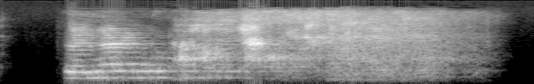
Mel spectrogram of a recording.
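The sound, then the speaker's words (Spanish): The speaker's female pet dogs, one named Tina, fighting: a brief burst of high, strained yelps and growls that turns into a rough, hissing scuffle of snarls, lasting about two seconds before stopping abruptly. “perdón, Mis perritas se pelearon, lo siento.”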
